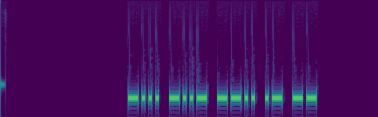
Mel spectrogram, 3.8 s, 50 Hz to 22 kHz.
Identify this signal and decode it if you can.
Morse code, heard as a keyed tone, about 36 wpm, 700 Hz. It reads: BXZAM
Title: Code Groups - 5 Letters - 35wpm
